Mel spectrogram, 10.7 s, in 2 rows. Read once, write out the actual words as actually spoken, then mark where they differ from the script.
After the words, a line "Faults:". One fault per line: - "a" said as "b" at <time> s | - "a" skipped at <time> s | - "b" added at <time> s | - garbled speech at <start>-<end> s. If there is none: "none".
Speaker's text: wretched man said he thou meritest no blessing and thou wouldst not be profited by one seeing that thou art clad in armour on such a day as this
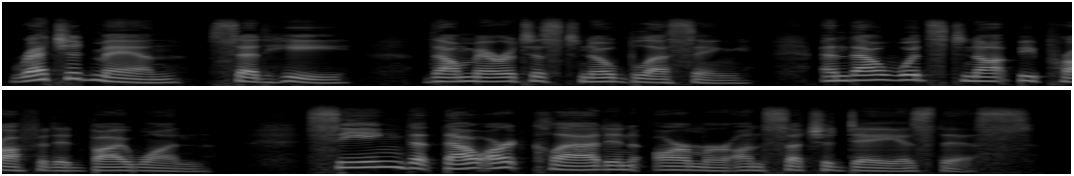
wretched man said he thou meritest no blessing and thou wouldst not be profited by one seeing that thou art clad in armour on such a day as this
Faults:
none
